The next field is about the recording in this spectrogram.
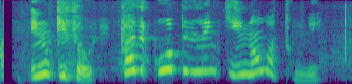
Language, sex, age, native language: Icelandic, male, 11, Icelandic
